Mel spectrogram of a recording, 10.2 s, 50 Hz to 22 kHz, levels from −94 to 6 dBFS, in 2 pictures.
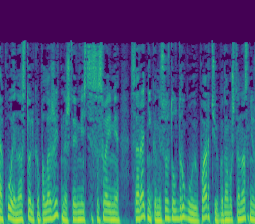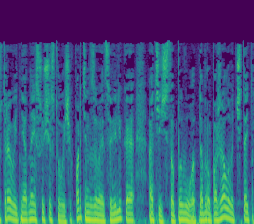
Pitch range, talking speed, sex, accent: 125-175 Hz, 170 wpm, male, native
